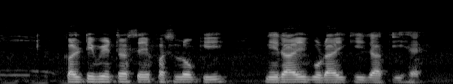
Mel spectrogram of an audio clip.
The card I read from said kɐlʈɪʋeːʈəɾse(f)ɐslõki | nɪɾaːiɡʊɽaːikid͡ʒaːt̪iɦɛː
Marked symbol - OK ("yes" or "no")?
yes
